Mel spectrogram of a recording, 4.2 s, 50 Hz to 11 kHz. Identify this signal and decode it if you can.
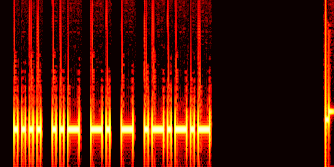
Morse code, heard as a keyed tone, about 25 wpm, 700 Hz. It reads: HUNT.
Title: Sentences from Top 1600 Words 25wpm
